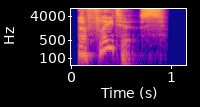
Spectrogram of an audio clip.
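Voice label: "afflatus", English, uk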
